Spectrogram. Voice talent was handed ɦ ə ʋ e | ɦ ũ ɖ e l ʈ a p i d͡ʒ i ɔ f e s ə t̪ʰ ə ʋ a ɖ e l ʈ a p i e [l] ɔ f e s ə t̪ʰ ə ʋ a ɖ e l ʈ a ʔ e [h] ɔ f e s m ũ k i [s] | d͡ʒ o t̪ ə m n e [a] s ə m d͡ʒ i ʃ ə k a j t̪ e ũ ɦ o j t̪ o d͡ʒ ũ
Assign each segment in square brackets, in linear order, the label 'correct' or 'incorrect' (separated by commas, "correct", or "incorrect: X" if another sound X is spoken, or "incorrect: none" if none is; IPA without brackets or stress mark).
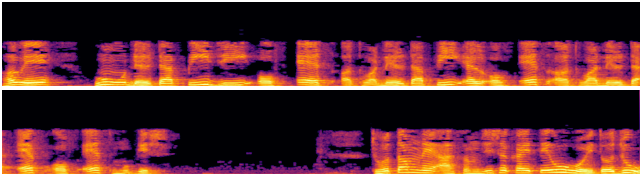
correct, incorrect: f, incorrect: ʃ, correct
